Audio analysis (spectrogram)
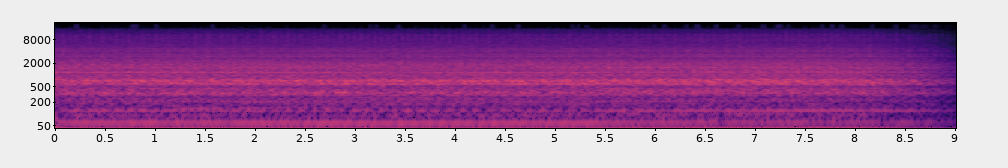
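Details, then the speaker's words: Honda S2000 AP1, daily driven, around 150,000 miles, warm idle: loud, fast metal-on-metal tapping like a baseball card in bicycle spokes, timing chain hitting cylinder head; failed timing chain tensioner rattle. "In its most noticeable form, it'll be a loud and fast metal-on-metal tapping sound."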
